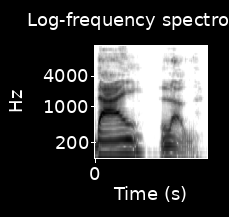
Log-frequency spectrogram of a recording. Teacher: nous a remarqué que l'accent tonique là tombé sous le premier syllabe là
